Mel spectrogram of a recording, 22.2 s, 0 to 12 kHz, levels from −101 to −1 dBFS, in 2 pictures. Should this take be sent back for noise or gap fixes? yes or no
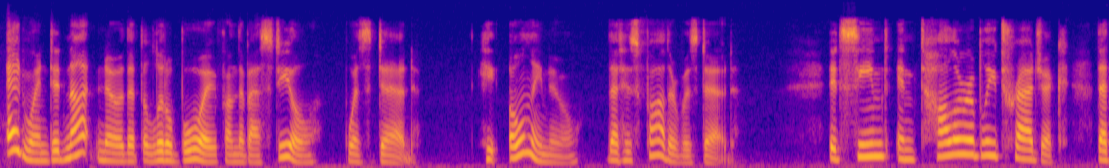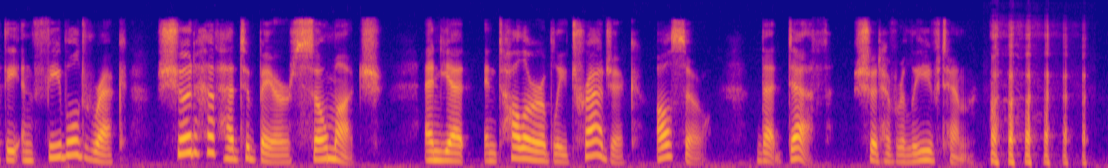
yes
